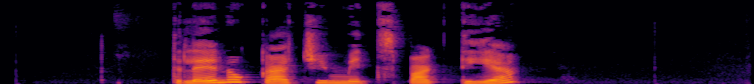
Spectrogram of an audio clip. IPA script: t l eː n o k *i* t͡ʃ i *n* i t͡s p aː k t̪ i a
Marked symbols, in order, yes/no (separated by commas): no, no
